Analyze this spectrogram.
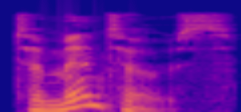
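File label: "tomentose", British English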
